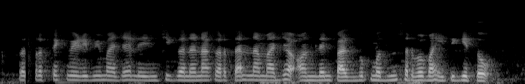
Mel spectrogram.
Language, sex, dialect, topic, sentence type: Marathi, female, Varhadi, banking, statement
